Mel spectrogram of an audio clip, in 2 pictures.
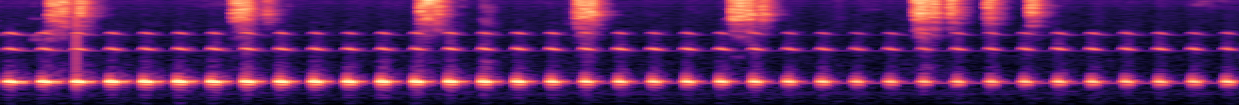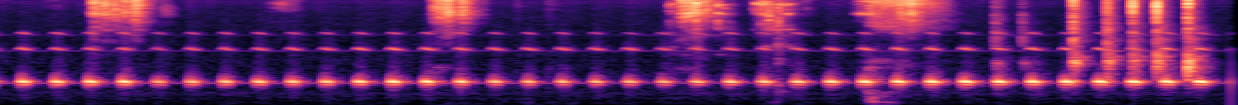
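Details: Old Minelab GP Extreme metal detector on the bench; pulsing mid-pitched coo about three beats a second with handling noise, the "alien" sound with no detection depth; flyback pulses unstable on oscilloscope, suspected PLL or power supply fault on the other board.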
